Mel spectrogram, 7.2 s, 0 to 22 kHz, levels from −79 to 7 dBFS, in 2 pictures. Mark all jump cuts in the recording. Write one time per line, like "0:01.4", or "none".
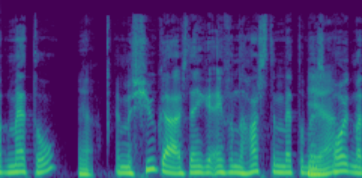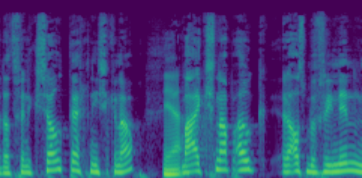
none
